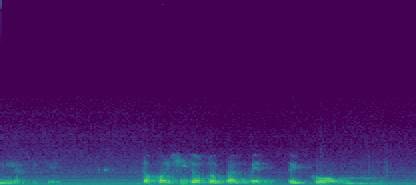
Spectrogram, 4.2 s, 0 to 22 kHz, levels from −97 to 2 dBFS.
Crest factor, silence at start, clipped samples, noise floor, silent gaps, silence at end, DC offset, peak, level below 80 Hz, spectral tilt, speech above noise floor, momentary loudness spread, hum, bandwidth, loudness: 18 dB; 0 s; under 0.1%; -48 dBFS; none; 0.05 s; under 0.1%; -12 dBFS; -58 dBFS; -9 dB/octave; 21 dB; 23 LU; 50 Hz at -55 dBFS; 4.2 kHz; -28 LUFS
